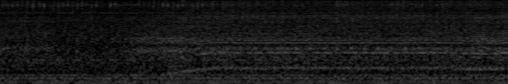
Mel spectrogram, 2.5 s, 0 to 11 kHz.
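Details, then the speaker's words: Sony EV-S700U digital video cassette recorder rewinding a tape: faint motor whir climbs, then settles into a steady, even spin with no scraping, so rewind works normally. The unit's fault is on eject, where tape has been left sticking out. "You can fast forward through it. That will work. You can press stop. You can rewind"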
